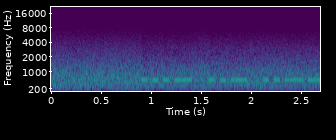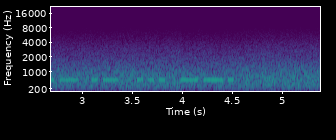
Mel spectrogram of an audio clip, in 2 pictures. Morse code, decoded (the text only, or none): VU2ASG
